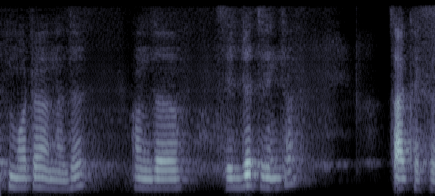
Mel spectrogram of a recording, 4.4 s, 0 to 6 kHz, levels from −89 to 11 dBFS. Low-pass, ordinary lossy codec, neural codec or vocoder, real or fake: 5.4 kHz; none; codec, 24 kHz, 0.5 kbps, DualCodec; fake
